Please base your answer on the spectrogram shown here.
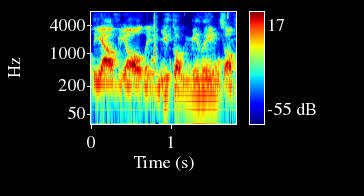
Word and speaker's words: alveoli: And that's what's called the alveoli, okay? So I'll spell that A-L-V-E-O-L-I. Okay, it's not aioli, it's the alveoli, all right?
